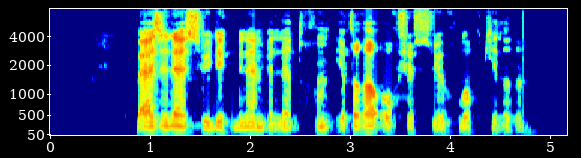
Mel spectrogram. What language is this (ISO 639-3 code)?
uig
